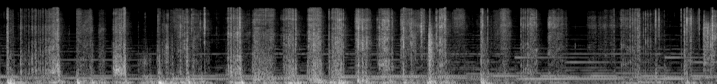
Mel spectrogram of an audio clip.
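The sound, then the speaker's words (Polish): Scissors cut a rectangle off a sheet of folded paper, making a long, fast run of crisp snips and papery rustles at steady loudness, with faint tonal sounds underneath. “Ten prostokąt na dole odetnijcie.”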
